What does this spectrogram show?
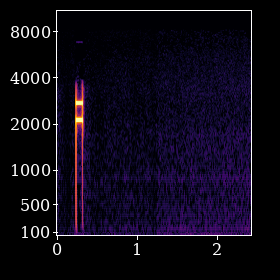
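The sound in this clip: Phone call disconnected tone: a single short, high electronic beep, followed by near silence with only a faint low murmur.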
